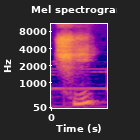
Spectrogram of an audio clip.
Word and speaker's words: qi: famoso y siempre mencionado chi, se escribe QI, pero se pronuncia chi, y este chi está integrado por dos grandes fuerzas opuestas, el yin y el yang, ¿sí?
